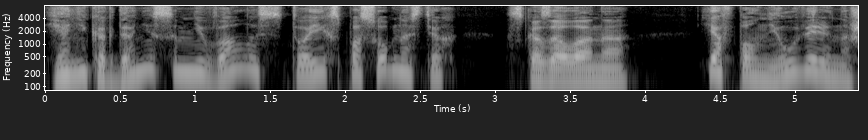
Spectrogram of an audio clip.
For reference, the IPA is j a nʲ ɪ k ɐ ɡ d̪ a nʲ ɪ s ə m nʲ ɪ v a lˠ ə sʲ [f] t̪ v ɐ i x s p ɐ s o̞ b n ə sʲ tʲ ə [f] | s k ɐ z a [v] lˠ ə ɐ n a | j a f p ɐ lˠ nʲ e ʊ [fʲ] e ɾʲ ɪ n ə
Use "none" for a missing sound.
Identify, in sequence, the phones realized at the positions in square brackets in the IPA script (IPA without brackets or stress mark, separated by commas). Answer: f, x, none, vʲ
